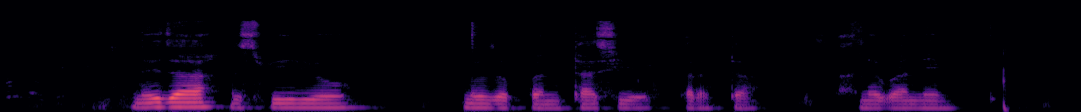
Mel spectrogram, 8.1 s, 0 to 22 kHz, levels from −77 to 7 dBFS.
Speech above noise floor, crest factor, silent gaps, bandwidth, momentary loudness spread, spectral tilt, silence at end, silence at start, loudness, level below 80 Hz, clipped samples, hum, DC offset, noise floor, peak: 44 dB; 22 dB; none; 11.5 kHz; 20 LU; -6 dB/octave; 0.55 s; 1 s; -36 LUFS; -70 dBFS; under 0.1%; none; under 0.1%; -79 dBFS; -16 dBFS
